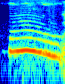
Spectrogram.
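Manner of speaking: a sudden high, loud woo; excited whoop. Real, not acted. Streamer to his viewers: an excited high loud whoop. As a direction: whoop with real excitement mid-sentence.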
